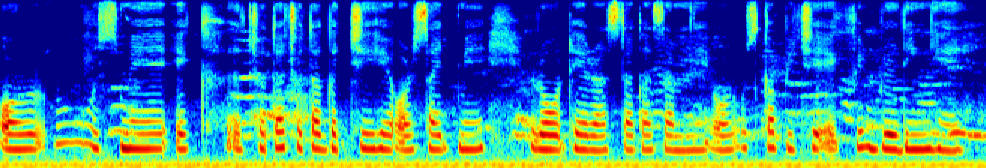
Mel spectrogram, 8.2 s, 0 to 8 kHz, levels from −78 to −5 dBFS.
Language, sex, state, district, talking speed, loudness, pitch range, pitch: Hindi, female, Arunachal Pradesh, Papum Pare, 155 wpm, -18 LUFS, 230-250 Hz, 235 Hz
